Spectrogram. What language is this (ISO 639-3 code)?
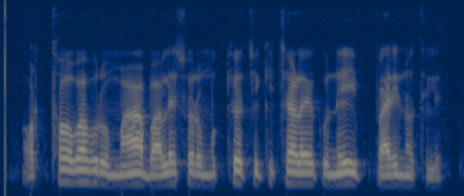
ori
